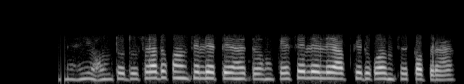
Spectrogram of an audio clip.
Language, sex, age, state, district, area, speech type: Hindi, female, 45-60, Bihar, Muzaffarpur, urban, conversation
